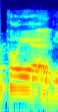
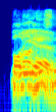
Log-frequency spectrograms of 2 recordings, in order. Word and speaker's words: Poilievre: Trudeau does bind Canada, can Poilievre, am I saying his name right? – Pierre Poilievre, yes. Poilievre.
